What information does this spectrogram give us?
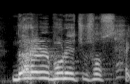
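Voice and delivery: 기뻐 외치듯; joyful plea. Acted. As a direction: leap at the call with joy. Joyful Isaiah prayer.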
